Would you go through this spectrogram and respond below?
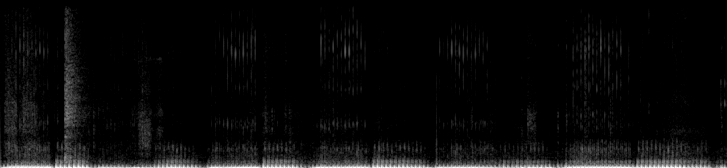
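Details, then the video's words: Domestic cat purring steadily, a deep low rumble broken into breathing cycles of roughly a second, each inhale and exhale marked by a brief pause, close and intimate in a quiet setting. "Ralaxing Cat music for Calm Cats and Kitten [Cats Breathing]"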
